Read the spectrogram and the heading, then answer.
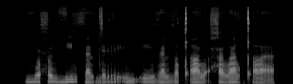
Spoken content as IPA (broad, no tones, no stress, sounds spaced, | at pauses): ɦ u ħ u l ɦ i l θ a l d ɛ r ḛ β ḭ n u ð a l ð u qʼ a lˠ ḭ ħ i lˠ a l qʼ a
